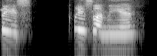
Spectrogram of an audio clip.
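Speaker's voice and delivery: put-on, begging, pleading dog voice. Voicing the dog begging to be let in: put-on pleading dog voice. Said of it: "He's like".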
